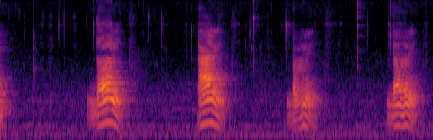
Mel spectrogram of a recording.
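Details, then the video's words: Kitten rescued after being abandoned in a box, first time on weaning food, giving strange little cries while eating. Four clear, bright arched mews come about one second apart, each short and slightly strained. "구조된 새끼고양이가 처음 이유식을 먹으면서 이상한 소리를 내요"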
